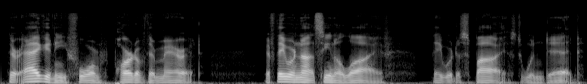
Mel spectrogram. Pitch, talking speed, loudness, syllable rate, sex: 85 Hz, 175 wpm, -19 LUFS, 6.0 syllables/s, male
